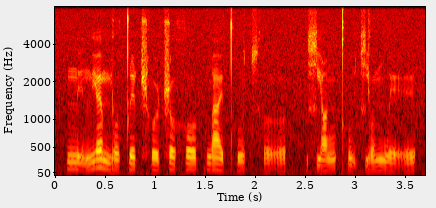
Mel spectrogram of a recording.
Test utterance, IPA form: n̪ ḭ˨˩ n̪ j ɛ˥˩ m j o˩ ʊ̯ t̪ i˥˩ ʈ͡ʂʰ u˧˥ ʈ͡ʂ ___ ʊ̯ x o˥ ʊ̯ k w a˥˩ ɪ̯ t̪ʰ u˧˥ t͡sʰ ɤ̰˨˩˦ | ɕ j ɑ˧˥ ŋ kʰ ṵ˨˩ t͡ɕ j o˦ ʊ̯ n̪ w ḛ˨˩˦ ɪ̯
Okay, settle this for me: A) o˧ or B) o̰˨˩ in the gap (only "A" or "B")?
A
